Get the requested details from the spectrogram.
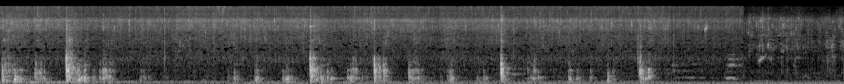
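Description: Vegetables sizzle loudly in hot oil.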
